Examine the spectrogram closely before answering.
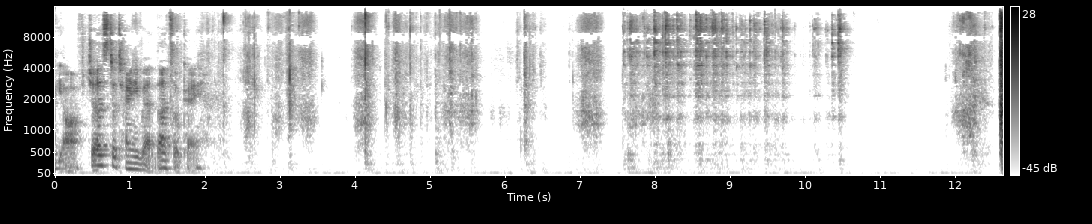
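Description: Fabric rubs and slides across a table.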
